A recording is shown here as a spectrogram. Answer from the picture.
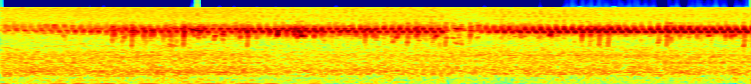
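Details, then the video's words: Common grasshopper warbler's high, buzzing reel runs steadily, slightly wavering in strength, with a few scattered chips from other birds and a muffled low background rumble. "Common Grasshopper Warbler Call"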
